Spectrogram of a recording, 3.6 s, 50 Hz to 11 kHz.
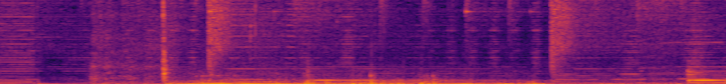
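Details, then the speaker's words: BMW Z4 M40i, warmed up, Sport Plus mode: engine catches, flares to about 2,000 rpm, then settles with a couple of exhaust pops under background music; normal start-up with rev flare. "Has a good, gets up to about 2,000 RPM and completes that startup with a couple of poppity pops."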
